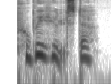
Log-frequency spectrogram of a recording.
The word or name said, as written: puppehylster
